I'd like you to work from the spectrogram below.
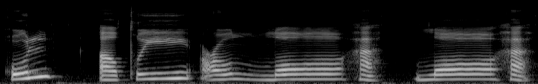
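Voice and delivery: قل اطیعوا الله drawn out with a full, heavy lam; heavy lam in Allah. Shown as a demonstration. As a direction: recite الله slowly with a thick lam after the damma.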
